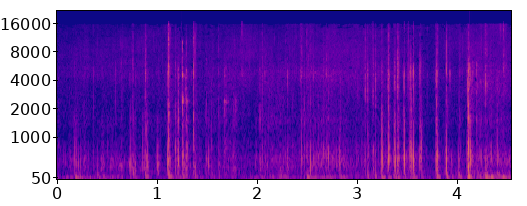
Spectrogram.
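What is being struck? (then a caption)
Leather zipper pencil case. A black leather zipper pencil case, soft and hollow, is held upright in both hands while fingertips in fingerless gloves scratch and tap its leather surface. The result is a run of short, dry, crunchy taps and scratches over a faint hiss, each with a bright edge that dies away almost at once.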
